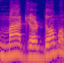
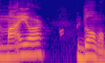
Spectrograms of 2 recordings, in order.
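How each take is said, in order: First: The middle consonant sounds like 'zh'. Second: The middle consonant sounds like 'y'. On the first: "Se escreve major domo" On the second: "mas se pronuncia maior domo"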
